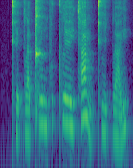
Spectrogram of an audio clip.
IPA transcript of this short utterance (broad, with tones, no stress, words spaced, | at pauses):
kʰe˨˩ʔkla˨˩t̚ kʰlɯ˧ŋfɯ˦˥k̚ pʰleː˧jtʰa˥˩ŋ | kʰli˨˩t̚pla˩˦j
